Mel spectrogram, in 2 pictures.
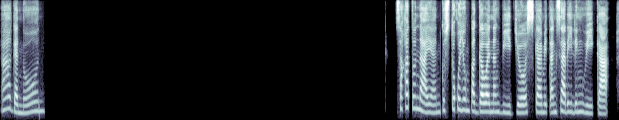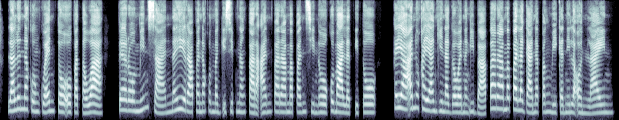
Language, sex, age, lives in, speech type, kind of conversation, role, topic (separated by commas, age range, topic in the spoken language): Filipino, female, 20-24, Philippines, read, expert-assistant, asker, Ano ang magiging epekto kung iisang wika na lang ang gagamitin sa buong bansa?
